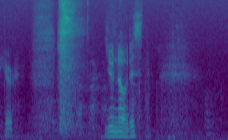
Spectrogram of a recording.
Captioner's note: laughs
